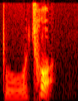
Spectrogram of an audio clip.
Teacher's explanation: the next tone is fourth tone so it's changed from buu to second tone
